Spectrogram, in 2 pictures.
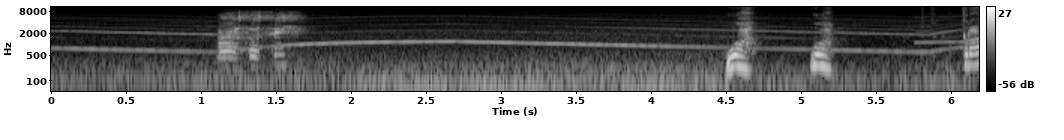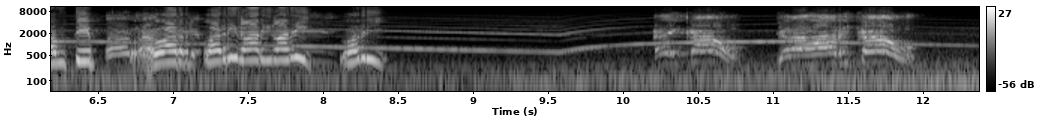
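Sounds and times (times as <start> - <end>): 
enforcement patrol vehicle siren wailing: 0.0 - 12.3
speech: 1.1 - 1.8, 4.5 - 5.3, 6.1 - 8.5, 10.7 - 12.0
person exclaiming: 4.5 - 5.2, 6.1 - 8.4.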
